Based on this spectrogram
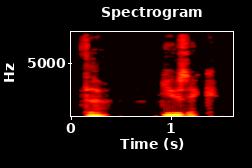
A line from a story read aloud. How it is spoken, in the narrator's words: whispered Richard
